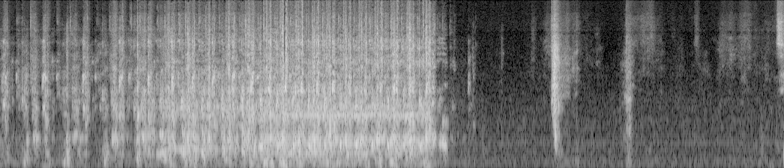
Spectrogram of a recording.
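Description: A sewing machine stitching a quilt hums steadily for about six seconds, then stops, leaving a few faint clicks and taps.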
